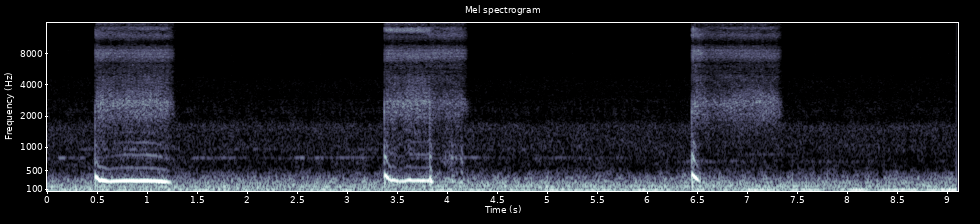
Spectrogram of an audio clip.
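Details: Short-legged Munchkin cat asleep and snoring, with airy snorts roughly every three seconds, each holding a brief low whistle that drops and flattens, and a constant low background drone.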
